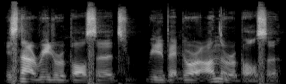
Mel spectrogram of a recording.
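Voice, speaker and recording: A man's voice: fairly low pitch, fast, sharp tone, rough recording. A man chatting casually as a podcast co-host, like a fan talking shop.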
